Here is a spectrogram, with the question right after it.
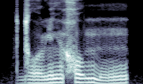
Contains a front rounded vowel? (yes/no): no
